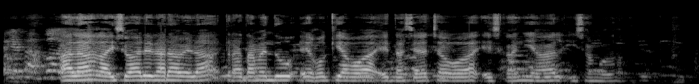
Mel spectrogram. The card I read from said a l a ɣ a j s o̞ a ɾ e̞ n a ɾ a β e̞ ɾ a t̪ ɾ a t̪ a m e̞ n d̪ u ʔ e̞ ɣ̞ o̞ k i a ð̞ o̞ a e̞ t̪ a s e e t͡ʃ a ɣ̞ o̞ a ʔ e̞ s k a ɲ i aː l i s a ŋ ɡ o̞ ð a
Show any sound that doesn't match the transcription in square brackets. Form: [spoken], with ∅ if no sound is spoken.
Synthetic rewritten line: a l a ɣ a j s o̞ a ɾ e̞ n a ɾ a β e̞ ɾ a t̪ ɾ a t̪ a m e̞ n d̪ u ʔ e̞ ɣ̞ o̞ k i a [ɣ̞] o̞ a e̞ t̪ a s e [a] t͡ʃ a ɣ̞ o̞ a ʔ e̞ s k a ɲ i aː l i s a ŋ ɡ o̞ ð a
